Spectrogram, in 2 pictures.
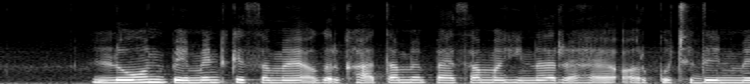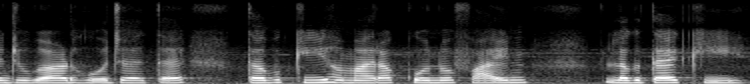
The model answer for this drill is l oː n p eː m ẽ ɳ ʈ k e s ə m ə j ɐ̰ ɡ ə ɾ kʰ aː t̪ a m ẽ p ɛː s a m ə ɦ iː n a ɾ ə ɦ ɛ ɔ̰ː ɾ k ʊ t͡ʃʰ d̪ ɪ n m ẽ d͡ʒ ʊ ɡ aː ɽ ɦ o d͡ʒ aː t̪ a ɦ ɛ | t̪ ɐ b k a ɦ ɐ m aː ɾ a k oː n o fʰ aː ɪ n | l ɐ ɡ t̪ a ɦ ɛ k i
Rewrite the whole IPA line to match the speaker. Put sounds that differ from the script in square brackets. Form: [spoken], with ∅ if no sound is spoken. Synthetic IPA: l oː n p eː m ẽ ɳ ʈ k e s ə m ə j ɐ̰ ɡ ə ɾ kʰ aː t̪ a m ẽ p ɛː s a m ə ɦ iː n a ɾ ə ɦ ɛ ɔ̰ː ɾ k ʊ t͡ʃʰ d̪ ɪ n m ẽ d͡ʒ ʊ ɡ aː ɽ ɦ o d͡ʒ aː t̪ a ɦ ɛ | t̪ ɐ b k [i] ɦ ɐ m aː ɾ a k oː n o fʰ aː ɪ n | l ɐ ɡ t̪ a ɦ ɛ k i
